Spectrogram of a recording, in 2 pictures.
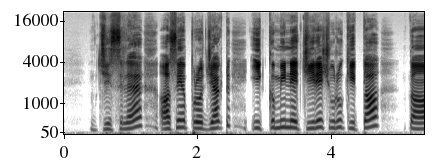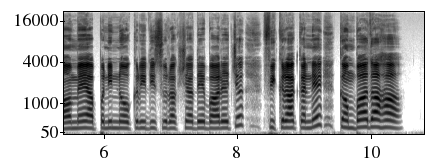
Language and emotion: Dogri, fearful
